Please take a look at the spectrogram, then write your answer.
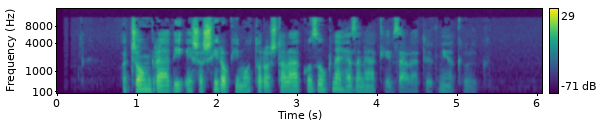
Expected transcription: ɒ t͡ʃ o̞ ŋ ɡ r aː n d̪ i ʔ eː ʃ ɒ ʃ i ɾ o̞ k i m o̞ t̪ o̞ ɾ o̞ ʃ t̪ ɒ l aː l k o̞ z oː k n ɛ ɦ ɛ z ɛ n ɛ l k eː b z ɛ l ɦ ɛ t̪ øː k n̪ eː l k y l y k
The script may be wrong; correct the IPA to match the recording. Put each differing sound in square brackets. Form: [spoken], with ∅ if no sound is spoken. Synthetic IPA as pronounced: ɒ t͡ʃ o̞ ŋ ɡ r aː [∅] d̪ i ʔ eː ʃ ɒ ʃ i ɾ o̞ k i m o̞ t̪ o̞ ɾ o̞ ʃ t̪ ɒ l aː l k o̞ z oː k n ɛ ɦ ɛ z ɛ n ɛ l k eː b z ɛ l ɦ ɛ t̪ øː k n̪ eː l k y l y k

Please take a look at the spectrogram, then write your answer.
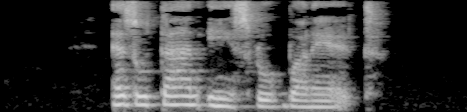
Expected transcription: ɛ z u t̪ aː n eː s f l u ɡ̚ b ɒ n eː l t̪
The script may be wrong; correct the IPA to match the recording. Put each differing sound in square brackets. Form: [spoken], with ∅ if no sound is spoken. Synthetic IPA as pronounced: ɛ z u t̪ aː n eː s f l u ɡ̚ b ɒ n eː l t̪

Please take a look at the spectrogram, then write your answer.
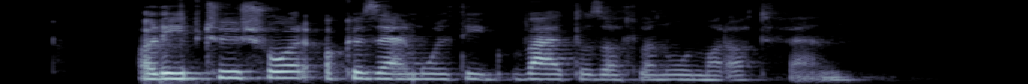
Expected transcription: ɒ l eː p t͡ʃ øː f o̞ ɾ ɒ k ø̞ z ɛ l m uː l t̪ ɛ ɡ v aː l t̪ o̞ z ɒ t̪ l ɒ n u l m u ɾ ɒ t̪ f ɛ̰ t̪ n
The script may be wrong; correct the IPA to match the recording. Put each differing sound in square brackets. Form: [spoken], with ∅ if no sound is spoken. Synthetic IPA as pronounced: ɒ l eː p t͡ʃ øː [ʃ] o̞ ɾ ɒ k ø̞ z ɛ l m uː l t̪ [i] ɡ v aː l t̪ o̞ z ɒ t̪ l ɒ n u l m [ɒ] ɾ ɒ t̪ f ɛ̰ [∅] n

